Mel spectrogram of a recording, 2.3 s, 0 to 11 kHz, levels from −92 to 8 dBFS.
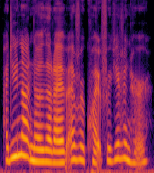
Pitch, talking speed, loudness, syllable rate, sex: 250 Hz, 285 wpm, -15 LUFS, 6.9 syllables/s, female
